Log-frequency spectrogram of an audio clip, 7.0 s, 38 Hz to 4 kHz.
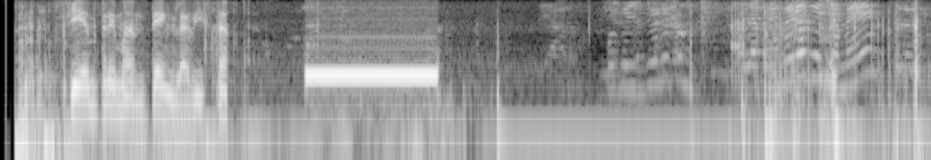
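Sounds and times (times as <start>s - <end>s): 
speech: 0.5s - 2.4s
telephone call ringing unanswered: 2.3s - 3.3s.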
